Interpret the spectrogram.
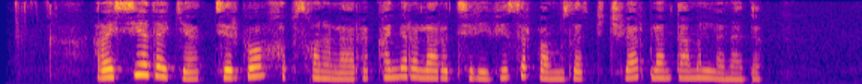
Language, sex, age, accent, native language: Uzbek, female, 18-24, Navoiy, Uzbek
